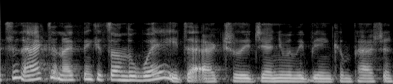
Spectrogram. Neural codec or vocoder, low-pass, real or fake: none; 7.2 kHz; real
